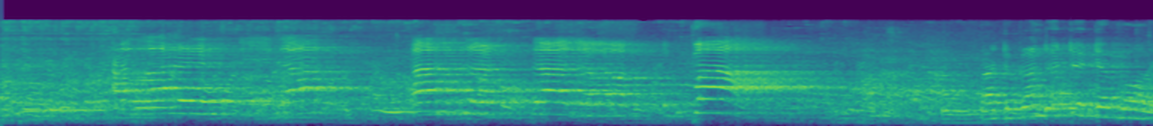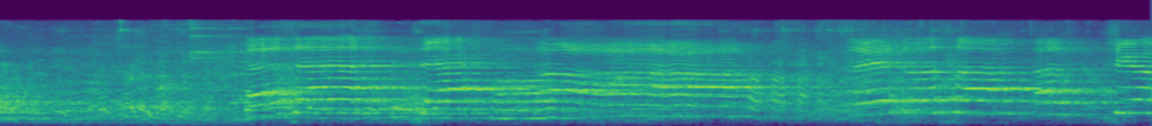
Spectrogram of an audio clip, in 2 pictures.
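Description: A group of young children sing together.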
